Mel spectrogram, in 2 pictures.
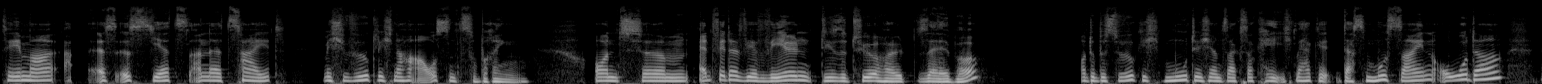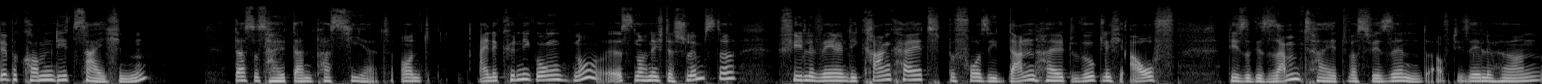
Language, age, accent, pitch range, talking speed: German, 40-59, German, 145-190 Hz, 140 wpm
